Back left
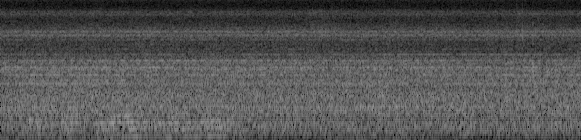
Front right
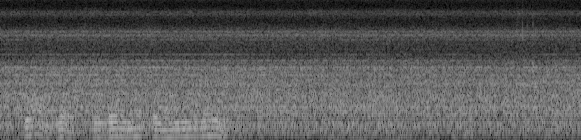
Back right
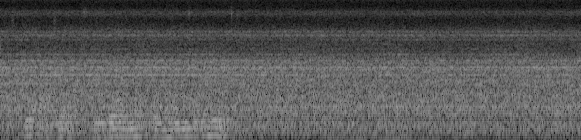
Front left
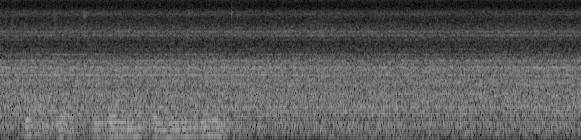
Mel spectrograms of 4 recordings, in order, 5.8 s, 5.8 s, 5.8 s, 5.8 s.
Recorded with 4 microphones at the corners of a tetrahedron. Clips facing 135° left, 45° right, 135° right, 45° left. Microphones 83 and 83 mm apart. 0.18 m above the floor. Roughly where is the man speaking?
Ahead right.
